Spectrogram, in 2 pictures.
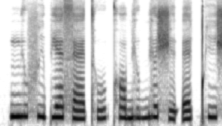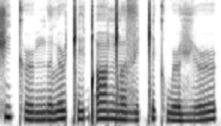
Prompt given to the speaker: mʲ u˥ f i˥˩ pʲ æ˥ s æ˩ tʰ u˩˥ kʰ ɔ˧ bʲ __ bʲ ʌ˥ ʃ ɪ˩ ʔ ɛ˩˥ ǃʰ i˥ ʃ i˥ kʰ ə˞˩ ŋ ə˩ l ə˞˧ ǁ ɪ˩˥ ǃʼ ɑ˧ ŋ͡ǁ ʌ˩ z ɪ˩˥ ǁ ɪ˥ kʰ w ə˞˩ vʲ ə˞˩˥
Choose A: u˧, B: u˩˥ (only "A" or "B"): A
